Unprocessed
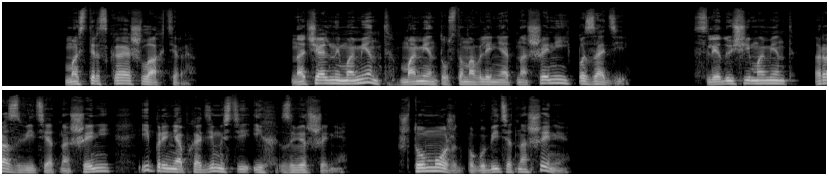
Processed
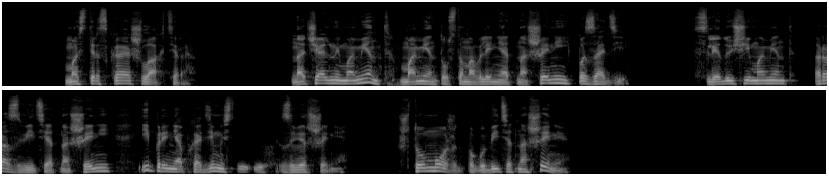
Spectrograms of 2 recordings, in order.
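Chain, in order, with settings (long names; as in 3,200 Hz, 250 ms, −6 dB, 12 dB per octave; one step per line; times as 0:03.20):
downward compressor, threshold −21 dBFS, peak gain reduction 8 dB
0:10.56–0:11.00: Chebyshev low-pass with heavy ripple 1,400 Hz, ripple 9 dB
level −5.5 dB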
